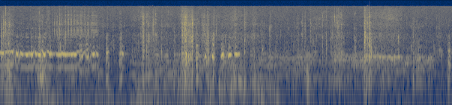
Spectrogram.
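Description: A hen giving three drawn-out, wavering calls with clucks, mixed with rustling and knocks as she is handled.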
